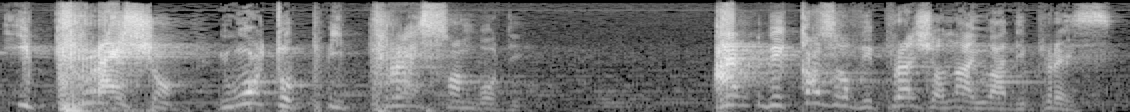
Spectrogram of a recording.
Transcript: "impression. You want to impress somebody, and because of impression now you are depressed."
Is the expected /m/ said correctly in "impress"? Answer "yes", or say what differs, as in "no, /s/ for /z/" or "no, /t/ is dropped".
no, /m/ is dropped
